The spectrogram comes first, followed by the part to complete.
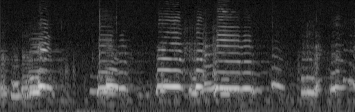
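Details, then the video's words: Whooper swans at a lake, where pintail ducks also call, grow busy with many loud calls: trumpeting, nasal honks in overlapping bursts, several in quick succession with short pauses between. "Calls From Pintail Ducks & Whooper Swans. Swans Become Busy With Many Loud Ca"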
